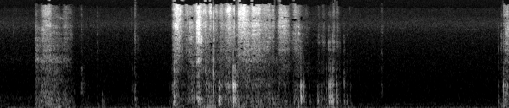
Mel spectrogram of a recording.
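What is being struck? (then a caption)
Printed cardboard box with contents. Fingertips tap and rub the surface of a small, hollow, rectangular white and green printed cardboard Xbox controller box, with a Pulse Red Xbox Series X controller inside, as it is held in both hands and turned. Soft, dry scratching and brushing swells up in quiet bursts, mixed with short light taps, loudest in the middle stretch. It settles to near silence before one last brief scrape at the end.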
